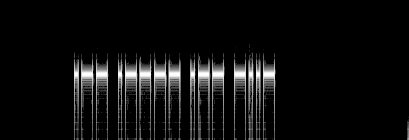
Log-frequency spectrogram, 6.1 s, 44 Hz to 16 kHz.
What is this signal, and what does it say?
Morse code, heard as a keyed tone, about 22 wpm, 700 Hz. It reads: W1WX
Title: USA Call Signs - 4 Characters - 22wpm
